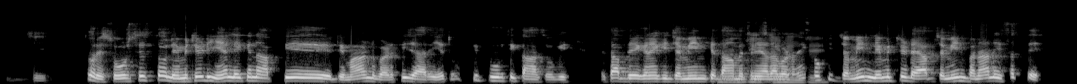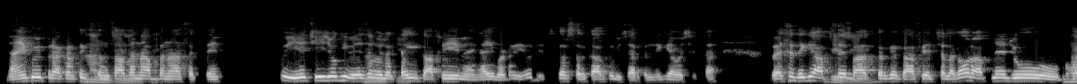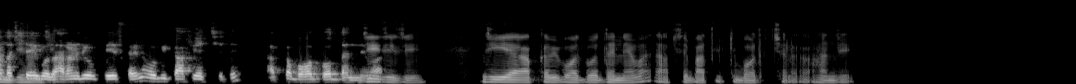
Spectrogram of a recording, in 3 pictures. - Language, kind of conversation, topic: Hindi, unstructured, क्या महंगाई ने आपकी ज़िंदगी पर असर डाला है?
- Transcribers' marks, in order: static; in English: "रिसोर्सेस"; in English: "लिमिटेड"; in English: "डिमांड"; distorted speech; in English: "लिमिटेड"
